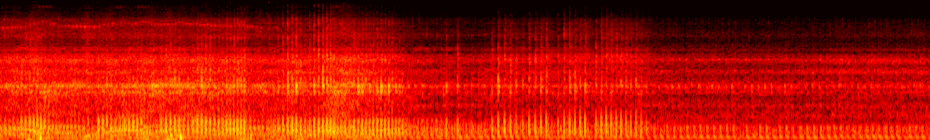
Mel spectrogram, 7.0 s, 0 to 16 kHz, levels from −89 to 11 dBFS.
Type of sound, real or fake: fake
